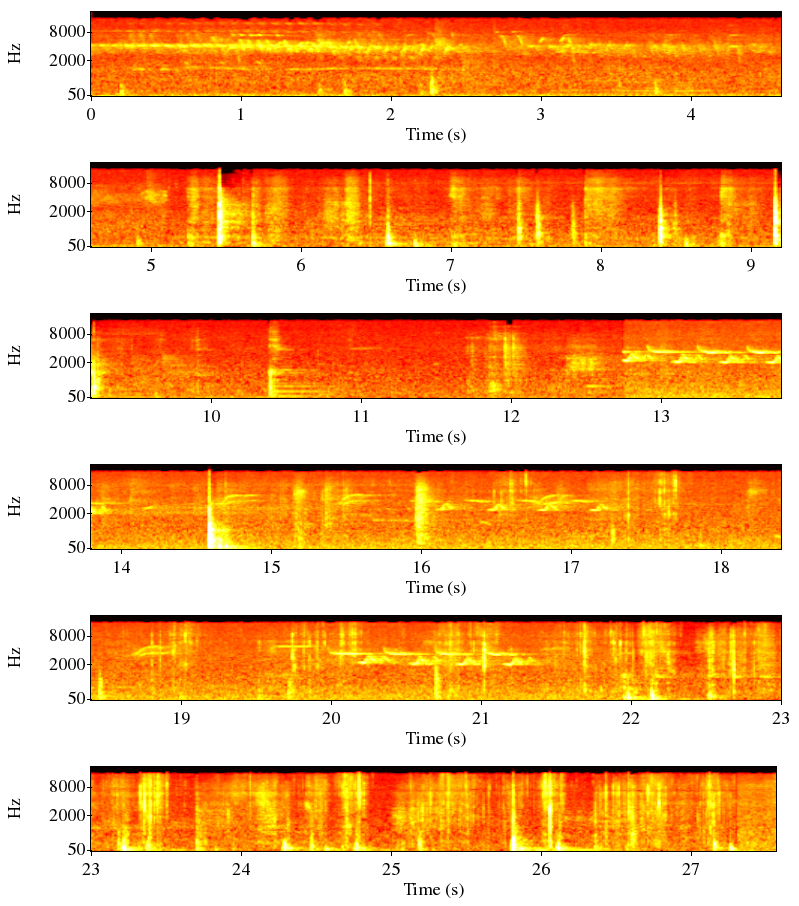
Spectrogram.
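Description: Irregular sharp knocks and taps from outdoor food preparation, with birds singing. A bird gives a short run of falling chirps twice, about halfway through and again a few seconds later.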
